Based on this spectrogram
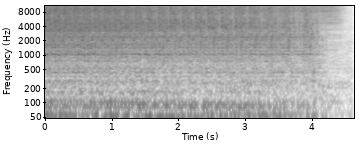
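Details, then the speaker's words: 1969 Ford F100 sitting for decades, first start after many attempts with fuel added: a rough cold idle with a light, steady tapping about four times a second. The owner suspects lifter tap from long storage. "Uh, but I got a little lifter tap. Um, which probably cuz this thing hasn't been ran in a while, but that is a good sign of life."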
